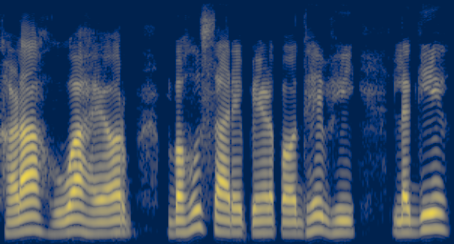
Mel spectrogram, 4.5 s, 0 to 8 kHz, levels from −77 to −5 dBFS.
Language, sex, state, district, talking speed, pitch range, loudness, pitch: Hindi, male, Uttar Pradesh, Lucknow, 130 wpm, 145-165 Hz, -20 LUFS, 150 Hz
